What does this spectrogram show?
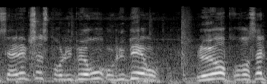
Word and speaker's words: Luberon: on dit Cassi on on dit le lubon ou le Luberon qu'est-ce qu'on dit hein le Luberon Luberon en fait tout ça c'est des histoires d'accents régionaux fa savoir qu' normalement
